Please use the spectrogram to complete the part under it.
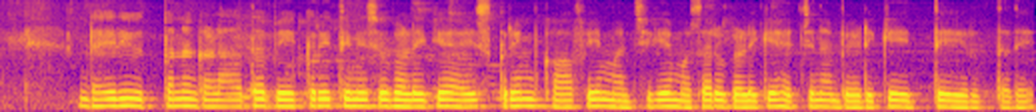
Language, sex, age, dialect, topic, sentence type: Kannada, female, 18-24, Mysore Kannada, agriculture, statement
